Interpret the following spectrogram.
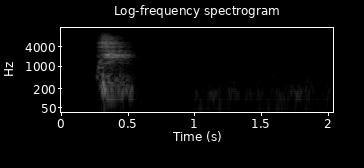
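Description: A single short vocal burst, about a quarter of a second long, shortly after the start, then silence.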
